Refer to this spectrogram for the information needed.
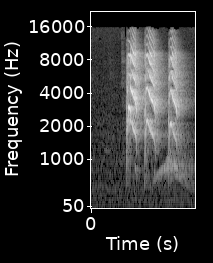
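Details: A loud parrot calls three times in a row, each squawk raspy and buzzy with a falling slide, the final note trailing off into a lower fading tail.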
